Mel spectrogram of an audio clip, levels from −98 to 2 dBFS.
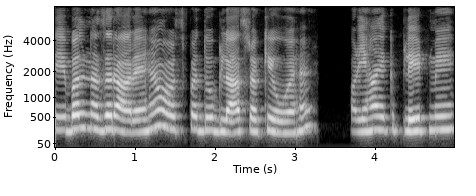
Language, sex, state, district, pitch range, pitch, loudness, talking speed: Hindi, female, Chhattisgarh, Sukma, 230-265 Hz, 250 Hz, -15 LUFS, 230 wpm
